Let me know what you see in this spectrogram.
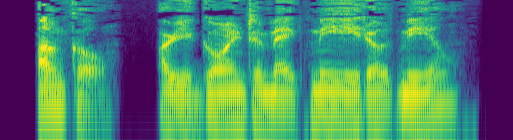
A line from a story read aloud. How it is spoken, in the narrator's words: asked Rose, in a tragic tone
